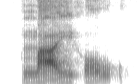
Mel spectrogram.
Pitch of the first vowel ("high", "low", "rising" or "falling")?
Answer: rising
